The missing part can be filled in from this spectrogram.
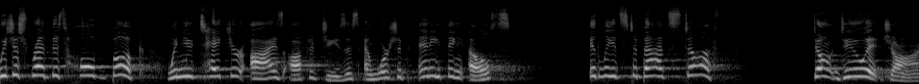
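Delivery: put-on very high, fired-up shouted yell. Retelling what someone yelled after the group finished reading the book, retelling a yell. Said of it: "he yelled".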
